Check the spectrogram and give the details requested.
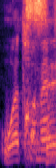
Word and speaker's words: Ouattremez: Ouattremez, bonsoir. J'ai bien prononcé Ouattremez, c'est ça? Impeccable.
